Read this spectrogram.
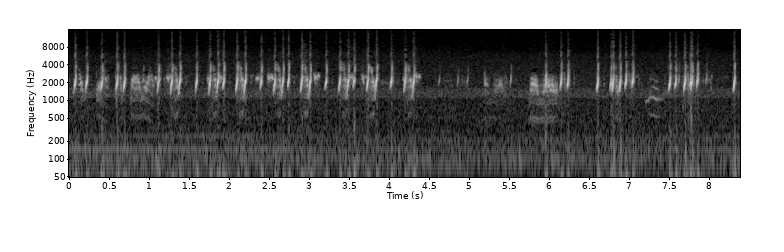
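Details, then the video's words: Male and female quail giving morning calls used to lure quail for hunting: dense bursts of short, chirpy mid-high notes mixed with sharp clicking ticks, overlapping callers, with a brief pause near the middle before the chattering resumes. "Quail calling sound: master the Art of Quail tripping | Bater Awaz Subha"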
